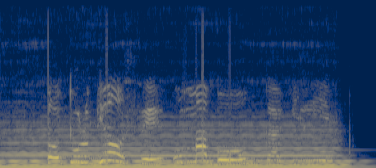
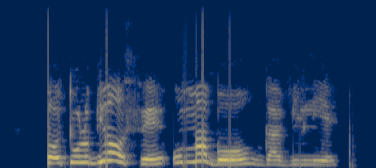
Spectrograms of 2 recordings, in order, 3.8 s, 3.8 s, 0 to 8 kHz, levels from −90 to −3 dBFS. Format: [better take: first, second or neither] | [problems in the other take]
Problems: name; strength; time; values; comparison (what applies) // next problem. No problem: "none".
second | background sound (Bowed string instrument); 1 dB above the speech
